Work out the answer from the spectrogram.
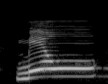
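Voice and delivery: loud "Meu" with a humming nasal. Shown as a demonstration. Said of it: "meu ada bacaan dengung". ("Meu" dengan dengung)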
